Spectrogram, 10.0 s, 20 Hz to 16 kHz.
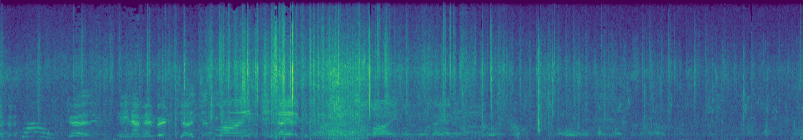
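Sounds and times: horse hoofbeats on sand: 0:01.3 - 0:09.8.

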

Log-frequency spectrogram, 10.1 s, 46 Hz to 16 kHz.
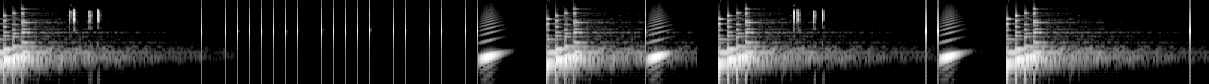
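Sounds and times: keyboard tap clicks: 0:00.6 - 0:00.8, 0:06.6 - 0:06.9, 0:07.7 - 0:07.9.

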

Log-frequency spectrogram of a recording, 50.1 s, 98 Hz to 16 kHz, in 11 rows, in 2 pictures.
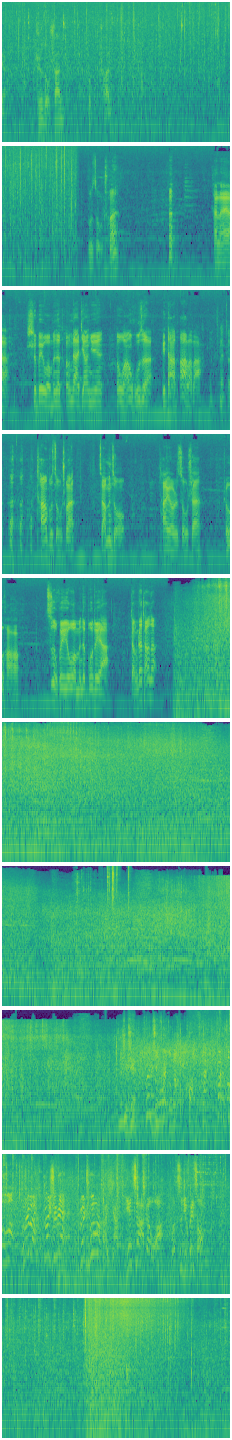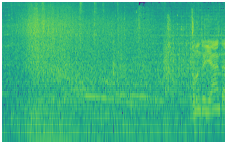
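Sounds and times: background music: 0:00.0 - 0:50.0
explosion with deep rumble: 0:42.7 - 0:45.0.

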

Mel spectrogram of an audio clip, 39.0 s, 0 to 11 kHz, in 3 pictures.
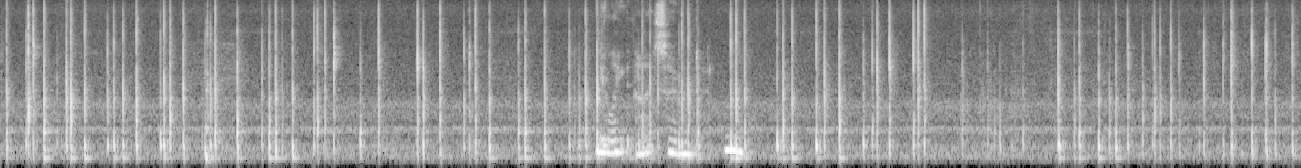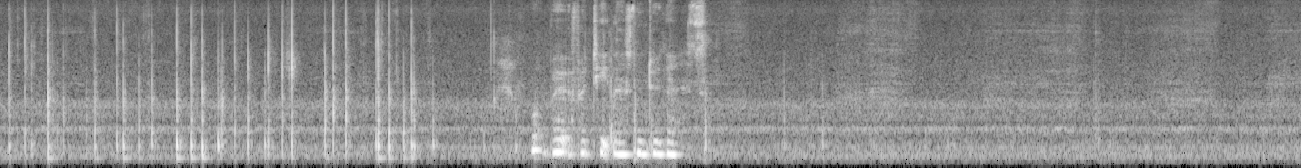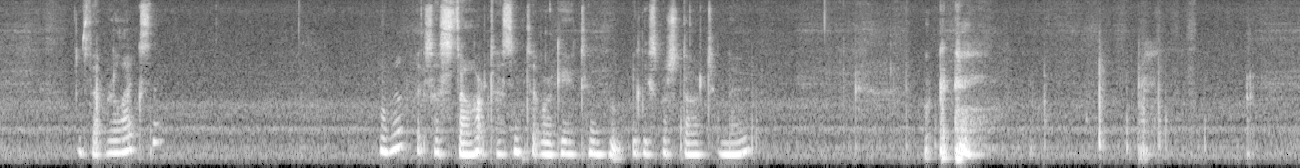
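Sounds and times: fingernails tapping on vinyl bag: 0:00.0 - 0:17.4.

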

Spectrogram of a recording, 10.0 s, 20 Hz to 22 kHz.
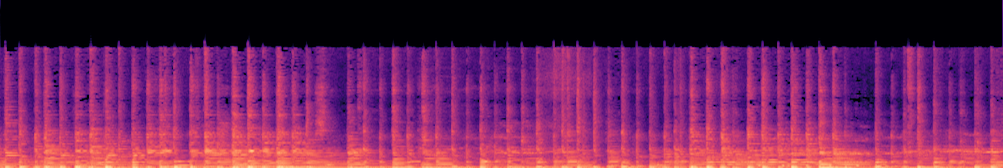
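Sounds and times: oud plucked notes: 0:00.0 - 0:10.0.

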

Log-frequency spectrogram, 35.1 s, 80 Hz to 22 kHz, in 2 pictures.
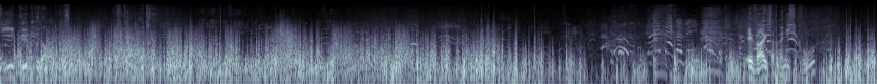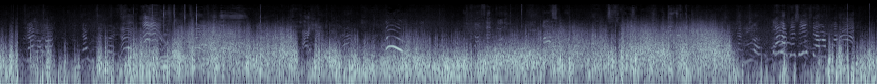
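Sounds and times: wind buffeting microphone: 0:00.0 - 0:35.0
distant children's voices: 0:01.2 - 0:16.8, 0:17.8 - 0:34.9.

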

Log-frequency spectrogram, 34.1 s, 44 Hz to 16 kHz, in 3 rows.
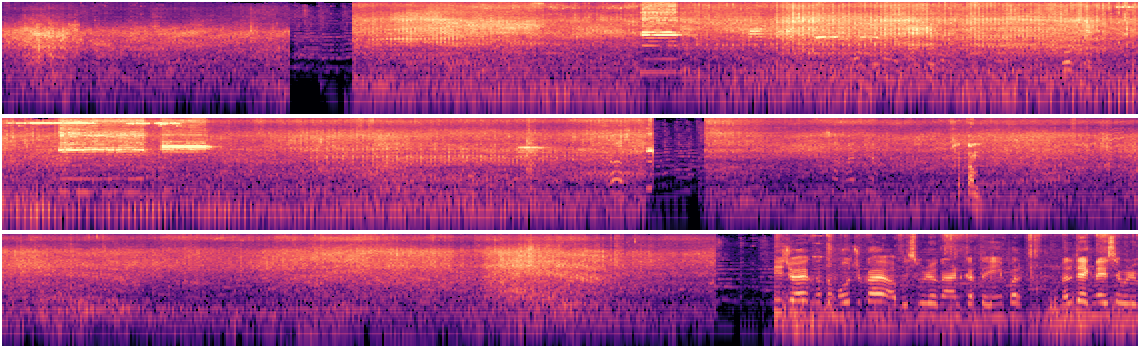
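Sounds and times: traffic passing: 0:00.0 - 0:02.9, 0:03.5 - 0:29.9
car horn: 0:05.6 - 0:08.9, 0:11.6 - 0:13.8, 0:16.3 - 0:18.9
voices: 0:07.2 - 0:11.6.

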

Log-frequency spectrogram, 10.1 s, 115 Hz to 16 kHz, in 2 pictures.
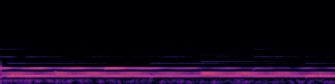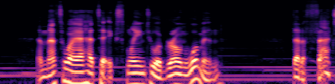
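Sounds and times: soft instrumental music: 0:00.0 - 0:10.0.

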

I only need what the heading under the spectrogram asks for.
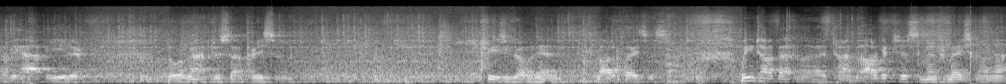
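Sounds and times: steady low hum: 0:00.0 - 0:10.0
person speaking: 0:04.5 - 0:10.0.

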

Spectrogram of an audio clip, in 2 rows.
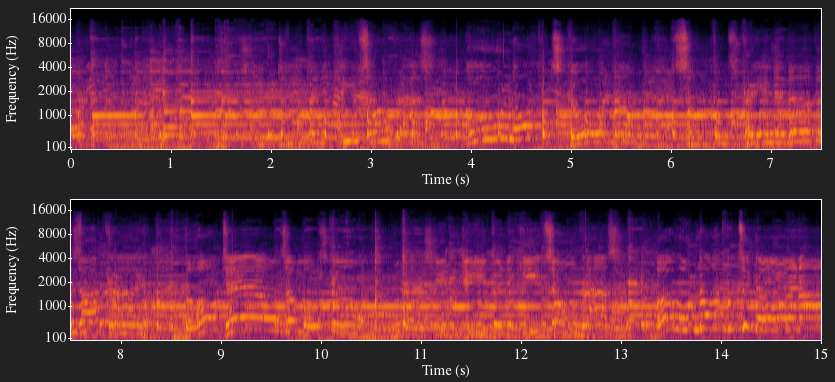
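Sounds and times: acoustic guitar: 0:00.0 - 0:15.0
banjo: 0:00.0 - 0:15.0
fiddle: 0:00.0 - 0:15.0
mandolin: 0:00.0 - 0:15.0
upright bass: 0:00.0 - 0:15.0.

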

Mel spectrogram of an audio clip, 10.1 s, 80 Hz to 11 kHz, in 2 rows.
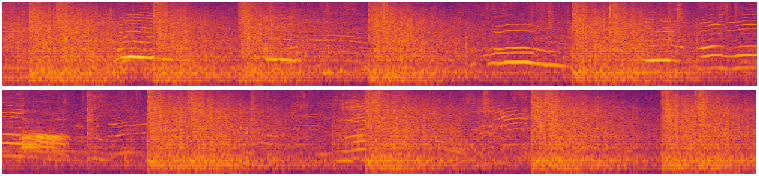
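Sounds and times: fireworks bangs: 0:00.0 - 0:10.0.

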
